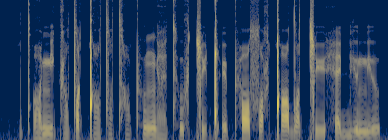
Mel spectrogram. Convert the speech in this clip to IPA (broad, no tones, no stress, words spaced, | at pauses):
tʼɑ̤mʲøkṳtˤɵ ǃɛ̤tˤṳtʰɑ̤pʰu ŋæ̤tʰuxǀyǃʼø pʰɵsˤɵxǃɑdˤɛ ǀyhɛ bʲumʲu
